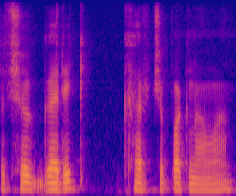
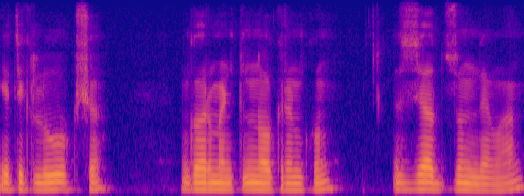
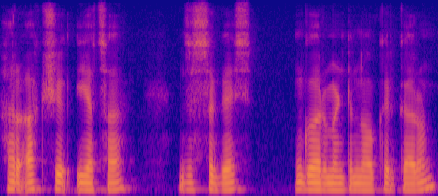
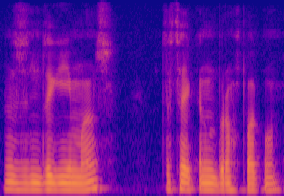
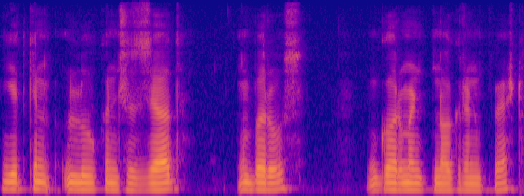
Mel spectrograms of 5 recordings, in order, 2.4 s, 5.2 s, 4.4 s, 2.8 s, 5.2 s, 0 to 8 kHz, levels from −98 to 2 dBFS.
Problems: background sounds at intervals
